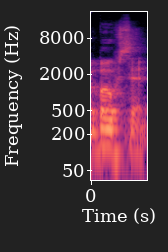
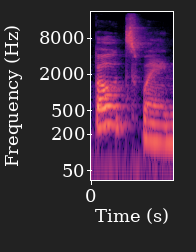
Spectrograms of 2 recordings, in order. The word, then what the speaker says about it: boatswain: You know what a bosun is, right? I know what it is. I pronounce it boatswain because I'm silly, but it's bosun.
